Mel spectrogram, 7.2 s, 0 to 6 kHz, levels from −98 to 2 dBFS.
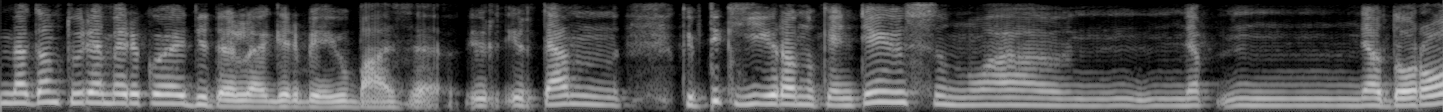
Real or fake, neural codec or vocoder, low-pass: fake; codec, 16 kHz, 16 kbps, FreqCodec, smaller model; 5.4 kHz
